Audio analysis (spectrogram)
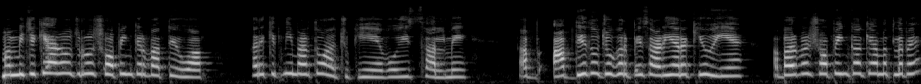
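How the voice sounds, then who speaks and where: A woman's voice: very high voice, a little fast, a bit bright. A woman as an indignant young daughter-in-law. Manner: indignant, argumentative. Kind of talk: family skit acting.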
